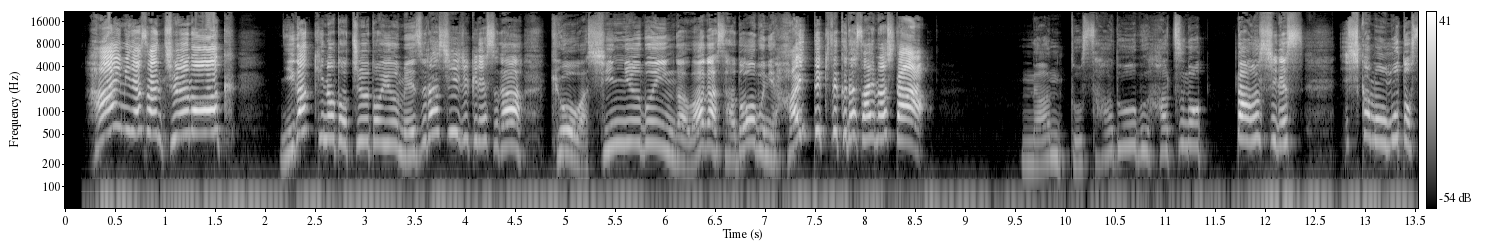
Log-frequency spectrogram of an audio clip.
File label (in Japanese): キャラクター女子高生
